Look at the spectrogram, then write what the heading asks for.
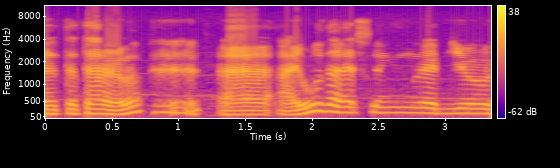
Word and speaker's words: Tataru: Tataru? Oh, I don't know why I pronounced her name like that. Tataru, I would ask that you remain at Forton Manor and inform the Count of our decision.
